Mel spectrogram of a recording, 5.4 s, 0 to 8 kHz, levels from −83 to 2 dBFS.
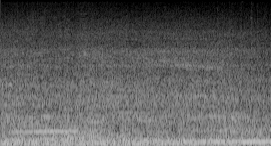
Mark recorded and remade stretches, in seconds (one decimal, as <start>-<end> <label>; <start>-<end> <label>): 0.0-5.4 recorded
